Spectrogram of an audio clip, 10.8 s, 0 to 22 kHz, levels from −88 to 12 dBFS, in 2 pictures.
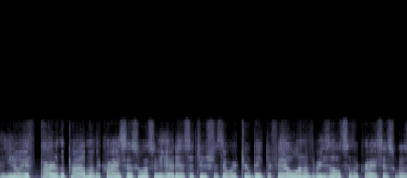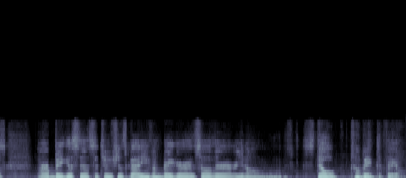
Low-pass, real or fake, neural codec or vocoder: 7.2 kHz; fake; codec, 32 kHz, 1.9 kbps, SNAC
